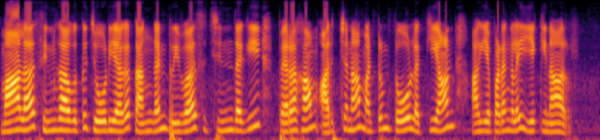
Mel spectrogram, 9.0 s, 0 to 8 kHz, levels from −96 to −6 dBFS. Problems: none marked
